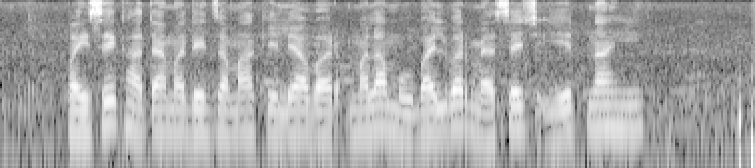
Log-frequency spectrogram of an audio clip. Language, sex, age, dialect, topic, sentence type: Marathi, male, 25-30, Standard Marathi, banking, question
